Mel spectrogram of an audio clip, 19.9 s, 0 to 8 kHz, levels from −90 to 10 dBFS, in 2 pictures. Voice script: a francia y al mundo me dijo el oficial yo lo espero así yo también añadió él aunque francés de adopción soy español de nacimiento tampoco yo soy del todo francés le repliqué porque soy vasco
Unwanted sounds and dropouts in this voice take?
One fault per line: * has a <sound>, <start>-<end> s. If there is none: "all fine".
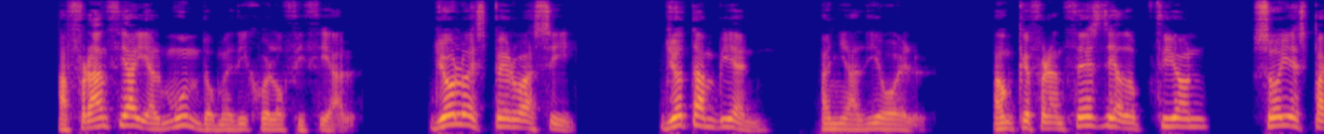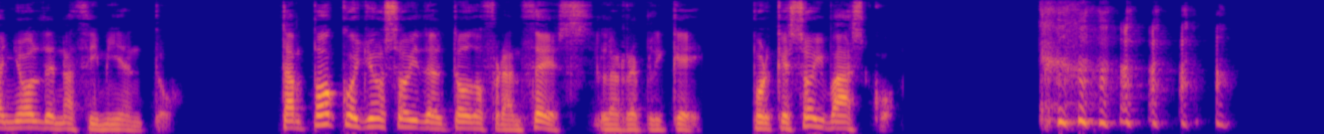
* has a laugh, 17.7-19.3 s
